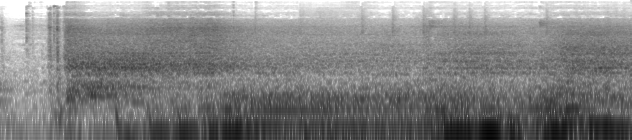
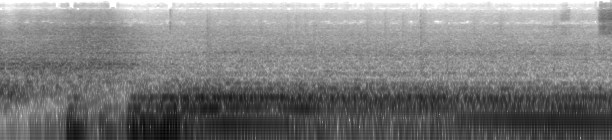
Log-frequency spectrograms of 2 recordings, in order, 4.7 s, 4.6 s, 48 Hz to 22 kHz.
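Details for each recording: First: Skoda Fabia 1.2, high mileage, slight misfire needing coil packs, just fitted with a new exhaust and bracket: engine catches and settles into a steady, even cold idle, no puffing or ticking at exhaust joints; normal cold start idle. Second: High-mileage Skoda Fabia 1.2, slightly misfiring, needing coil packs: deep loud drone with blatty low rumble, exhaust leak from a broken-off rear silencer, before fitting a new one.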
